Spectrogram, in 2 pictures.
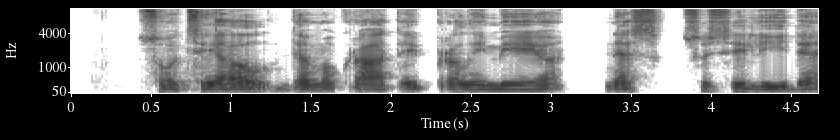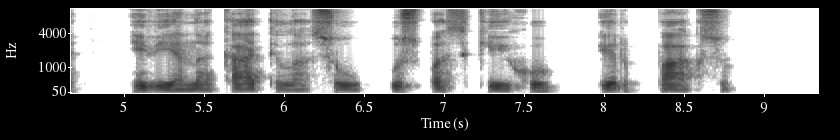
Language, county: Lithuanian, Kaunas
